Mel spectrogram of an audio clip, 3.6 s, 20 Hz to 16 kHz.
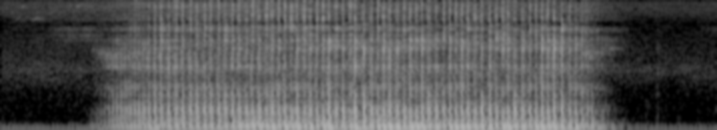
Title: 9 months old puppy snoring loudly xx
